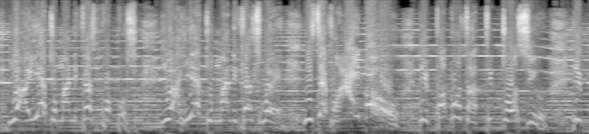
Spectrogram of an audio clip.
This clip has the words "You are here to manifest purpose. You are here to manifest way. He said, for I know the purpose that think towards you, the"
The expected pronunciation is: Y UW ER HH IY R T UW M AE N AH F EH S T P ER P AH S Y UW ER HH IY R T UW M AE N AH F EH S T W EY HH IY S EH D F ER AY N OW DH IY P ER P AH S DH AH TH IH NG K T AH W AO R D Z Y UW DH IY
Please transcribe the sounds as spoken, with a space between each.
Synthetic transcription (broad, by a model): Y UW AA HH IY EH T UW M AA N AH F EH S T P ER P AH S Y UW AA HH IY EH T UW M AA N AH F EH S T W EY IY S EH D F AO AY N OW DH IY P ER P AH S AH T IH K T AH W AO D S Y UW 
